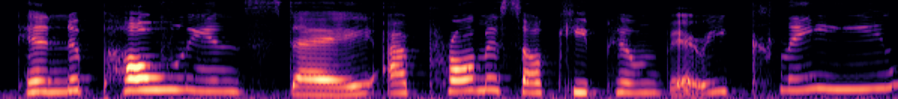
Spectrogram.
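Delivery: put-on high, small child voice; little girl voice. Niece asking her uncle if her frog can stay, high child voice. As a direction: ask sweetly like a small girl. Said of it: "little Elsie is like".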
